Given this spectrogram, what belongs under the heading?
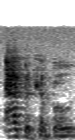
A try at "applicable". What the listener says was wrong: it's the L that you're not playing right. It's the same combination that we just dealt with a minute ago. The P, only in this case not going to a T, but going to an L, going from the lips to the tongue action. Applicable, applicable.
